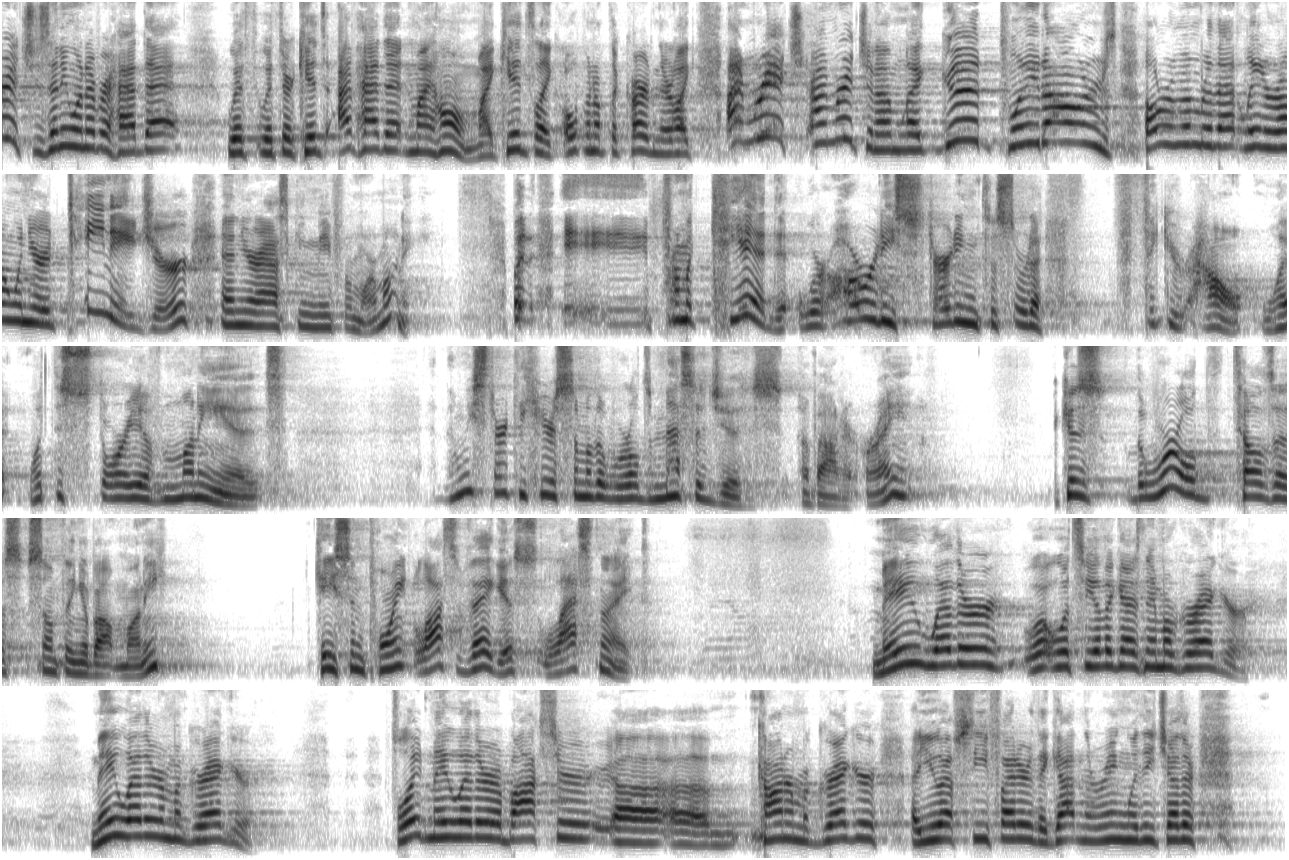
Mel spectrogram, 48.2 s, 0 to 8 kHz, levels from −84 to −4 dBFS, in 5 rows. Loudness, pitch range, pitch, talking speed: -20 LUFS, 210-265 Hz, 235 Hz, 160 wpm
